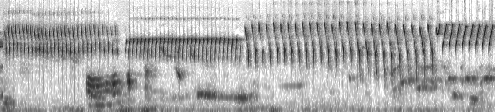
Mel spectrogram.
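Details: Canary song used to stimulate young or silent canaries into singing: long high buzzy trills changing abruptly between sections, with a rapid rattling trill in the middle and a few lower chirps underneath.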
